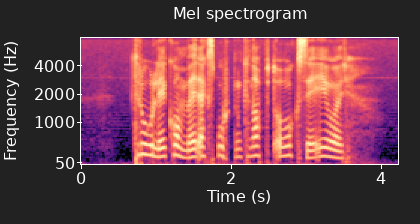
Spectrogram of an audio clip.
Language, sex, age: Norwegian, female, 41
